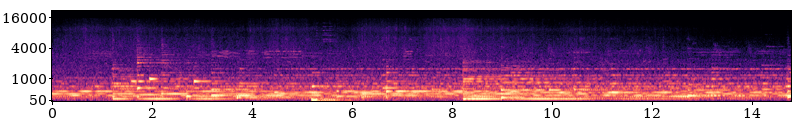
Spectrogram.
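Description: Background instrumental music of held, overlapping notes, with a low sustained note coming in about a second in and again about eight seconds in.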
